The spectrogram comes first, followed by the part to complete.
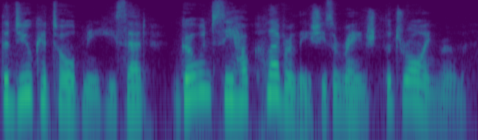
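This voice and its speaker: A woman reading a storybook as a shy, complacent elderly gentleman, formal, mild and hesitant. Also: mid-range voice, expressive, normal speed, dry recording, natural voice.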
